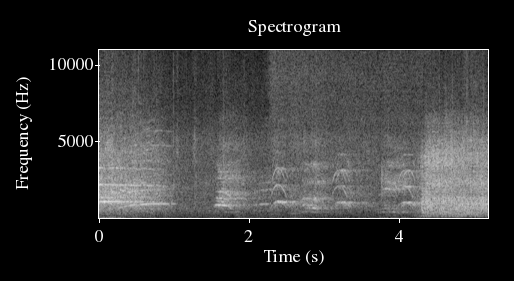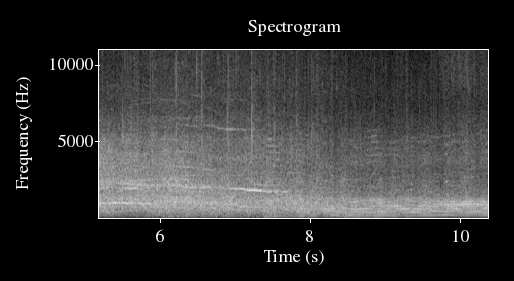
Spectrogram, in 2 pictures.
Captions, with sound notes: One! Two! Three! [Thunder] [Horns]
